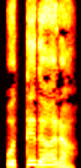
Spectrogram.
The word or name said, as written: ಒತ್ತೆದಾರ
